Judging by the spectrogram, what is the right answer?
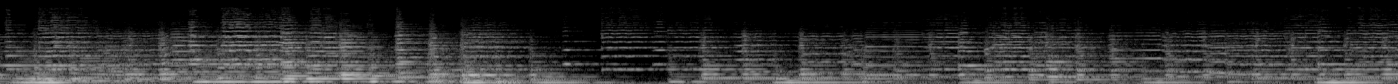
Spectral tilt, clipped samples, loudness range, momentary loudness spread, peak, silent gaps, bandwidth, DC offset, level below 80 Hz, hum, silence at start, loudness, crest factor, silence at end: -6 dB/octave; under 0.1%; 7 LU; 11 LU; -8 dBFS; none; 15.5 kHz; under 0.1%; -42 dBFS; none; 0 s; -28 LUFS; 20 dB; 0 s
